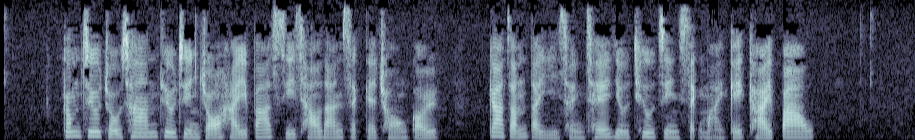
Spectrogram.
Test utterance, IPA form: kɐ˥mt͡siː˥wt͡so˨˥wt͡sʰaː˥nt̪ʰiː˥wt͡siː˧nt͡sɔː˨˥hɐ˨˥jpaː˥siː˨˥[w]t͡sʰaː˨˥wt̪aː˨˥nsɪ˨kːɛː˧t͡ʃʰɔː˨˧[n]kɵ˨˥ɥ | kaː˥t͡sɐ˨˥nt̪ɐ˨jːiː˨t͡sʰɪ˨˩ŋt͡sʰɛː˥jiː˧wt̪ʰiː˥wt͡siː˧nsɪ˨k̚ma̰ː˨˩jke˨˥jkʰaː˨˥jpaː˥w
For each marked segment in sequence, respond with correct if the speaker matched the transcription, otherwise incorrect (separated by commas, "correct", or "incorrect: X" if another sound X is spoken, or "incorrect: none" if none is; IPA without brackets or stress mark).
incorrect: none, incorrect: ŋ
